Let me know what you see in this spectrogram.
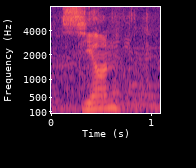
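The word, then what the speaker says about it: Xi'an: to the next destination that is Sian it's written X i a n and pronounced I will I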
